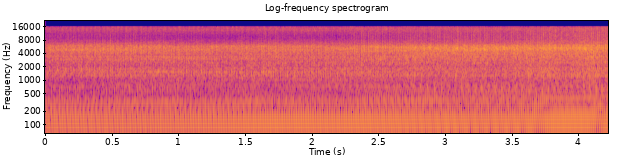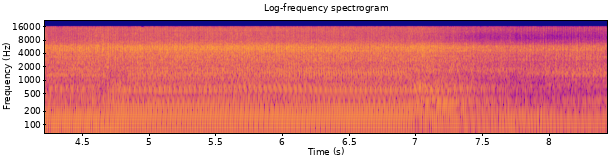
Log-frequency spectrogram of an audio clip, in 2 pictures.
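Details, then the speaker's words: Deutz 2009L03 three-cylinder direct-injected, non-turbo diesel of about 36–37 hp, just after a cold start: an even, steady diesel clatter that rises smoothly with revs and drops back cleanly, running healthily. "so it seems to run pretty good in a second video I'll post it running and showing that it sounds good when it's warm"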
